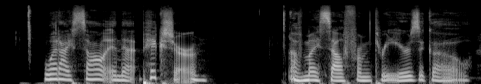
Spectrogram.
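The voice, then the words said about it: Emotional, voice near tears. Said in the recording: “I'm getting emotional, emotional.”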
